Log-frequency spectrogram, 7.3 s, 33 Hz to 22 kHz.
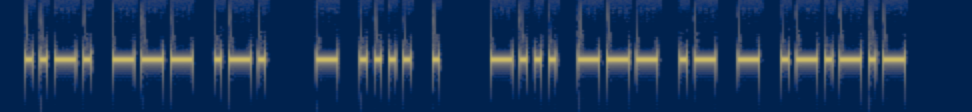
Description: Morse code, heard as a keyed tone, about 22 wpm, 700 Hz. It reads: FOR THE BOAT.
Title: Sentences from Top 1000 Words - Review Part 3 - 22wpm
